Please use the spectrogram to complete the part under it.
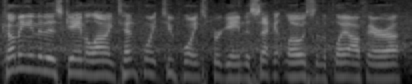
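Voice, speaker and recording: A man's voice: high voice, fairly even intonation, quick pace. An American man giving conversational, stat-minded color commentary on a football game for radio. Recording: noisy stadium broadcast background.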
